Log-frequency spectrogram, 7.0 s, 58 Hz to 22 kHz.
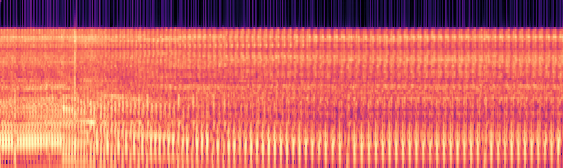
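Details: DM-1 single-cylinder engine after a major overhaul: catches quickly, then settles into a steady, even beat with no knocking or misfires; running properly.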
